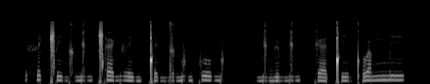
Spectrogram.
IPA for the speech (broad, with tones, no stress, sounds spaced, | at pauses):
θ ɪ˦ ǁ i˨ ɡ ə˦ ɡ ɪ˦ ɡ ǁ ɛ˦ ɡ ð i˨ ɡ ǃ ɪ˨ ɡ d ə˦ ɡ u˦ ɡ k u˦ ɡ | ɡ ɪ˨ ɡ ɾʲ u˨ ɡ ɪ˦ ɡ kː ɛ˨ ǃ i˨ kʷʼ a˦ mː i˦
